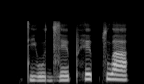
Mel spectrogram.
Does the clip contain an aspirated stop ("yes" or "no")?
yes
